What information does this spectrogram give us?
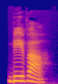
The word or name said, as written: बेवा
